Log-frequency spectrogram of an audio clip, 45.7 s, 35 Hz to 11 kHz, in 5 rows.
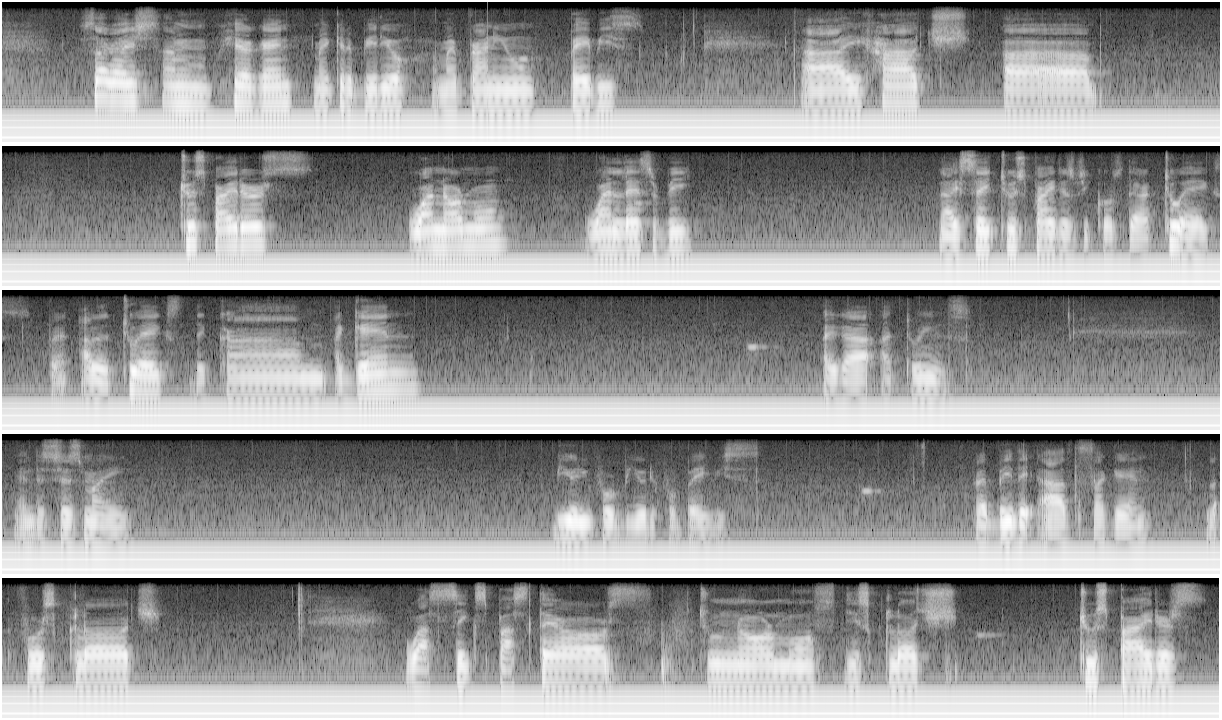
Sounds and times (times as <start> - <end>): Inside, small room: 0.0 - 45.6
Speech: 0.6 - 4.8, 6.0 - 8.3, 10.4 - 11.5, 12.2 - 14.4, 16.2 - 21.5, 24.4 - 25.6, 27.5 - 28.4, 31.5 - 33.1, 34.7 - 37.8, 39.6 - 43.8, 44.6 - 45.6.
